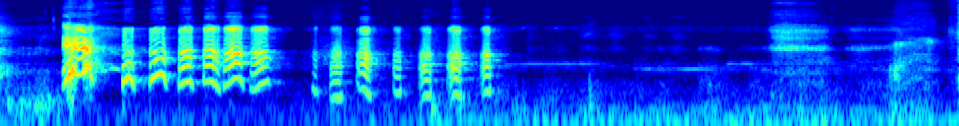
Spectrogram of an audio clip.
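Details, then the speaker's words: A son with a sudden, severe fit of hiccups while playing a video game: sudden voiced gasps in quick succession mixed with laughter, then a quieter run of catches; hiccups. "no it's a pretty severe fit of hiccups daniel i couldn't resist"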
